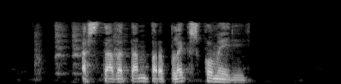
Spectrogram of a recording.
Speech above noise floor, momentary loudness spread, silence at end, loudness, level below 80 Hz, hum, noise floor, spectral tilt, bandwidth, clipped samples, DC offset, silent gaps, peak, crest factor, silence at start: 58 dB; 20 LU; 0.95 s; -17 LUFS; -62 dBFS; none; -75 dBFS; -2.5 dB/octave; 8.2 kHz; under 0.1%; under 0.1%; none; -2 dBFS; 18 dB; 0.35 s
